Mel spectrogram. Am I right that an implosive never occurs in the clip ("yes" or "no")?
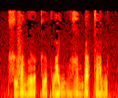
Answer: no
